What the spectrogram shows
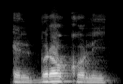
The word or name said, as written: El brocoli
